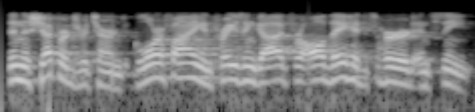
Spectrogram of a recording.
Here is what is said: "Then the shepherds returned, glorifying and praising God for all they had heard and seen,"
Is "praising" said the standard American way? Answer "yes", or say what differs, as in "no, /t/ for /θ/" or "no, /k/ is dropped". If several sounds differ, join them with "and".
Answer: yes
